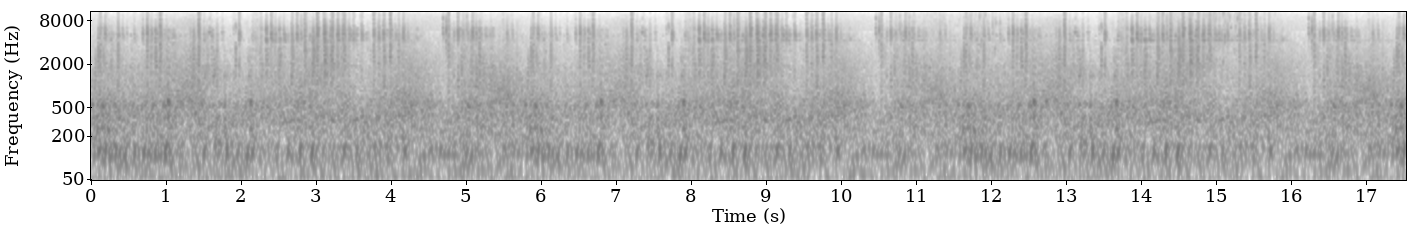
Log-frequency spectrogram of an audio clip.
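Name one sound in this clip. A cart rattles steadily along metal rails.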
